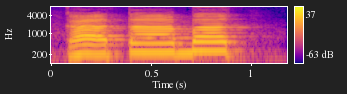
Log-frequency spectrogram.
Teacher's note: Ujung lidah menyentuh pangkal gigi seri.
